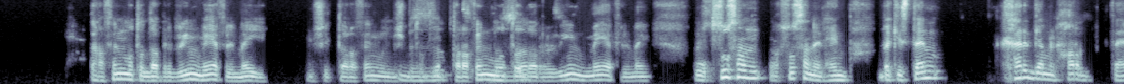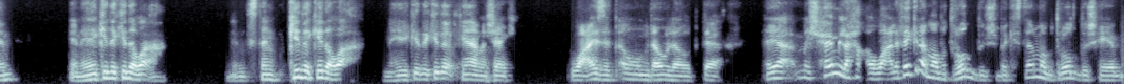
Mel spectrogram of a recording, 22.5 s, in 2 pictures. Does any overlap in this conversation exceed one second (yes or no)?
yes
